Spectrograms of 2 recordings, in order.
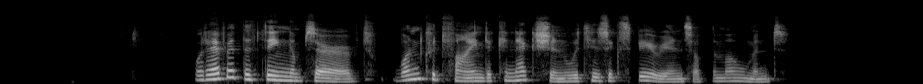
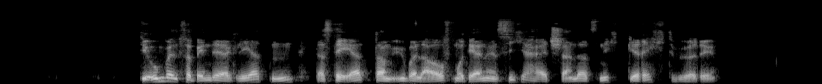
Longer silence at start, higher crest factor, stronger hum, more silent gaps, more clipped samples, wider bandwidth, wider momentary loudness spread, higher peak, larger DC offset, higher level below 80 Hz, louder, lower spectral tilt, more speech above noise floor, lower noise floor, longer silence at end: first, 1.95 s vs 1.4 s; about the same, 22 dB vs 18 dB; neither; neither; neither; first, 12.5 kHz vs 8.6 kHz; first, 13 LU vs 9 LU; about the same, -6 dBFS vs -6 dBFS; neither; about the same, -68 dBFS vs -72 dBFS; second, -26 LUFS vs -23 LUFS; second, -4 dB/octave vs -5.5 dB/octave; first, 62 dB vs 54 dB; first, -88 dBFS vs -76 dBFS; first, 1.35 s vs 1.1 s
